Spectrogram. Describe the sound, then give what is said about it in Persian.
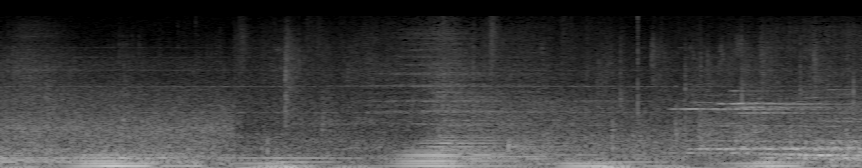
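Cars pass along a road, their tyre and engine noise swelling and fading in several broad waves over steady low traffic rumble. “اسماعیل کنار ماشین ایستاده و به ماشین هایی که رد میشن نگاه میکنه.”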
